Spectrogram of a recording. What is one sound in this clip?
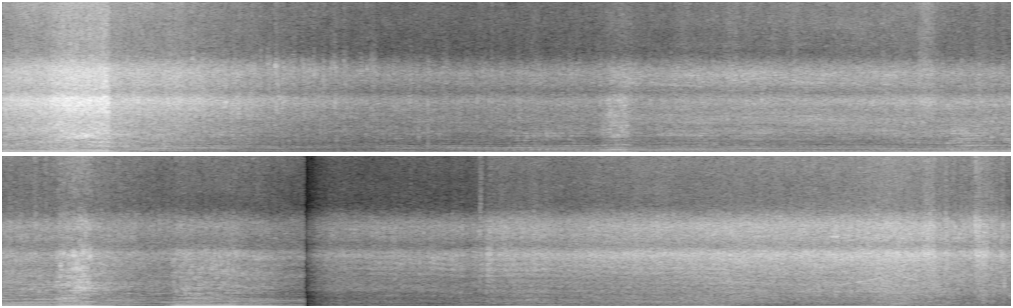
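Tyres churn and splash through deep mud and water.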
